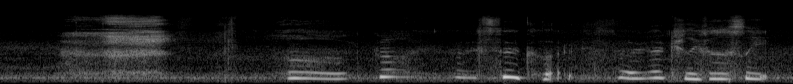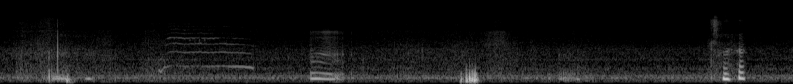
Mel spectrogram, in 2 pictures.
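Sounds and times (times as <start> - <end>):
low hum: 0.0 - 15.8
speech: 6.6 - 7.8
cat meowing: 9.5 - 10.5.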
